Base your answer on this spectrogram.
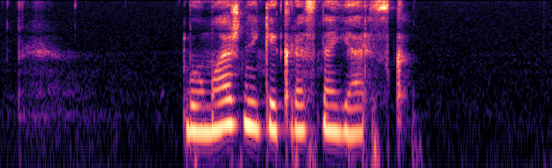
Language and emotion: Russian, neutral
